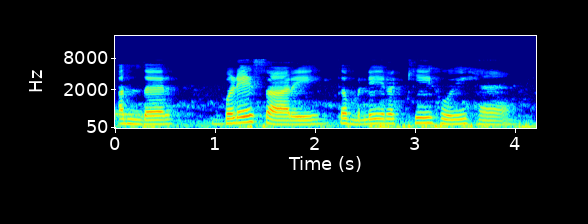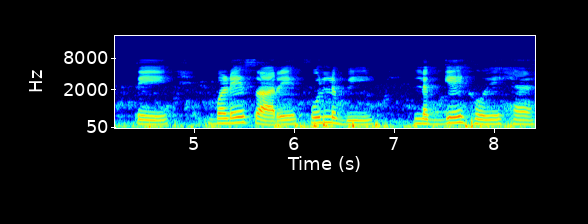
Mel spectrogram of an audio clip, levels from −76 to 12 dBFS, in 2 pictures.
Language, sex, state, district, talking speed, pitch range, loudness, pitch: Punjabi, female, Punjab, Pathankot, 105 wpm, 170-210 Hz, -16 LUFS, 185 Hz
